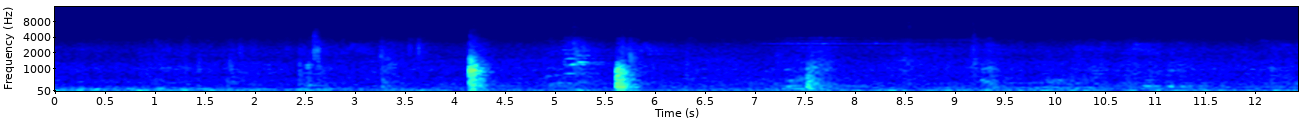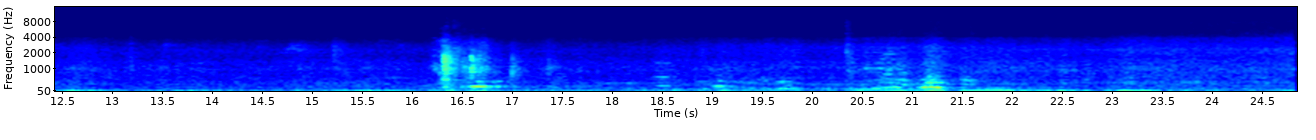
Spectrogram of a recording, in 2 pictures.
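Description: Footsteps tap and shuffle on a hard floor.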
